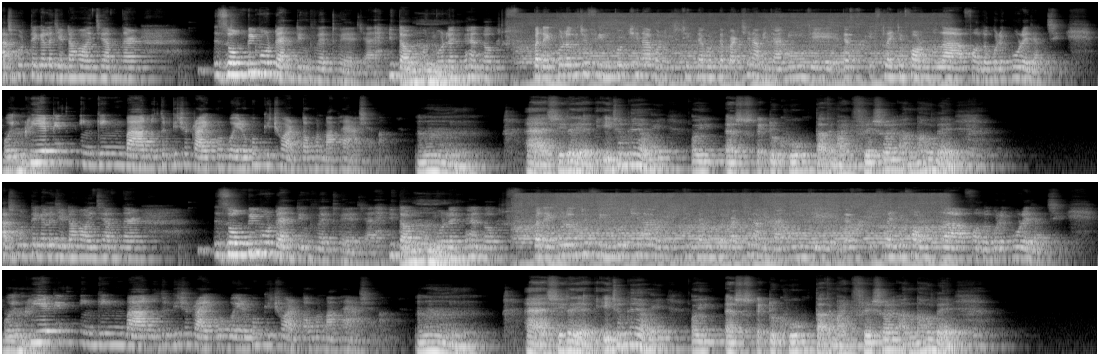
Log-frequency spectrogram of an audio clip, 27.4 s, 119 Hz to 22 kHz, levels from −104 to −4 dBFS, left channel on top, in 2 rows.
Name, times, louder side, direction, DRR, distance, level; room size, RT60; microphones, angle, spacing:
voice 1, 0.0-2.2 2.6-10.6 11.0-18.3 25.8-26.0, left 2 dB, 55° left, 4 dB, 0.4 m, -28 dB
voice 2, 5.0-5.9 13.7-14.1 18.9-19.6 20.2-22.0 22.3-26.0, right 1 dB, 25° right, -2 dB, 0.3 m, -25 dB
sound 1, 6.4-11.9, right 2 dB, 80° right, 0.5 m, -33 dB
2.4 x 2.1 x 2.8 m, 0.81 s
head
